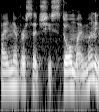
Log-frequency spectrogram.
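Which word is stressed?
stole. The stress is on "stole".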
